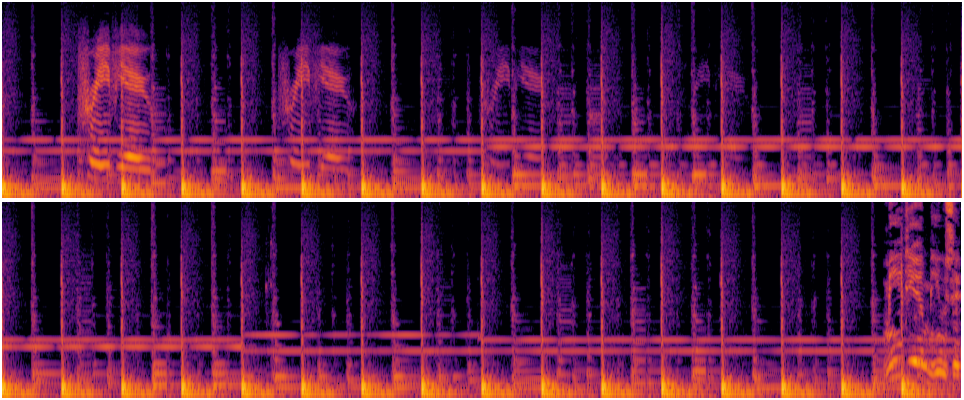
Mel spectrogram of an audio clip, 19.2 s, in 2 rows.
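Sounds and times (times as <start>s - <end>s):
music loop: 0.0s - 19.1s.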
